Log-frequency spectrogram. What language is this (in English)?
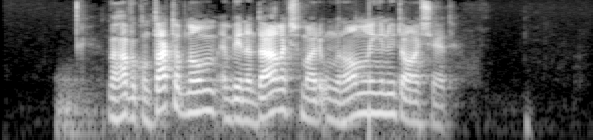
Western Frisian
